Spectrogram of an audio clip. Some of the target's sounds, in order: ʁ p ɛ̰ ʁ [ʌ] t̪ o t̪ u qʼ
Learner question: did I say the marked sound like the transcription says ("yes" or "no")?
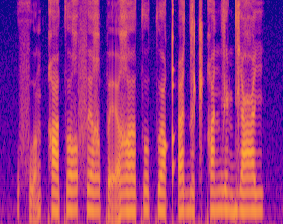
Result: yes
